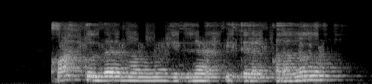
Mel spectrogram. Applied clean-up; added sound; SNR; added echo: neural separator model SepFormer DNS4.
